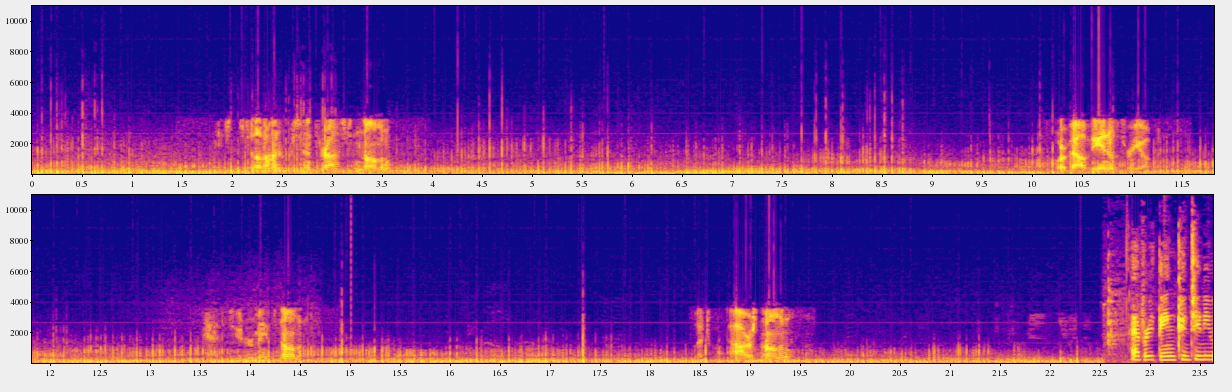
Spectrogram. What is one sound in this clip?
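A rocket engine roars with a deep, steady rumble.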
